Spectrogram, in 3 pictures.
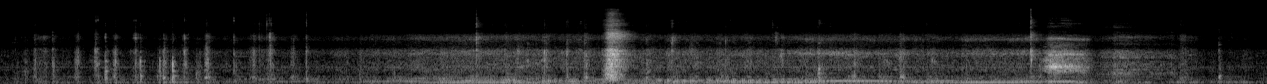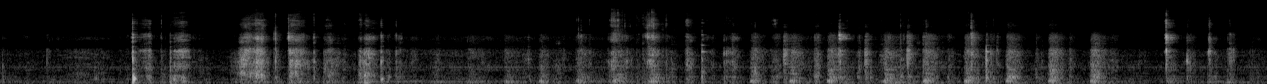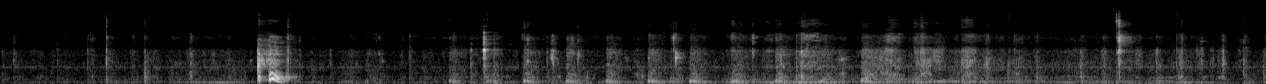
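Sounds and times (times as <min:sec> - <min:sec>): wet chewing and lip smacking: 0:00.2 - 0:03.7, 0:24.3 - 0:38.0
short throat sound: 0:06.0 - 0:06.5.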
